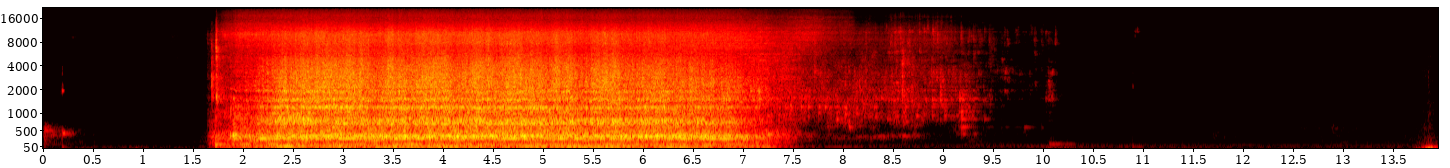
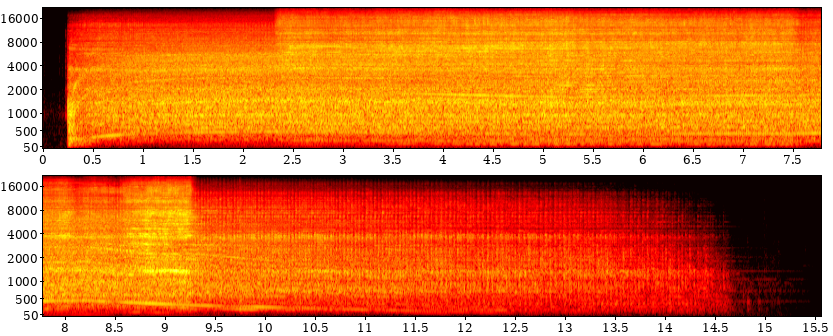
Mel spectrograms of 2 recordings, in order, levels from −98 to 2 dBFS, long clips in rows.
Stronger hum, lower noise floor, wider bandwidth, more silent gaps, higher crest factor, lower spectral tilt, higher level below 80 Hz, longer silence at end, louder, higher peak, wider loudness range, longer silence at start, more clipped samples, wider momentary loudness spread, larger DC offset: neither; first, -86 dBFS vs -82 dBFS; about the same, over 20 kHz vs over 20 kHz; neither; about the same, 18 dB vs 20 dB; first, -2 dB/octave vs 2 dB/octave; first, -48 dBFS vs -76 dBFS; first, 5.35 s vs 1.5 s; second, -25 LUFS vs -15 LUFS; second, -12 dBFS vs 0 dBFS; second, 11 LU vs 18 LU; first, 1.7 s vs 0.25 s; neither; second, 16 LU vs 19 LU; neither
